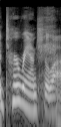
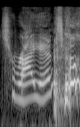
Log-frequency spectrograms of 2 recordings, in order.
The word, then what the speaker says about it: tarantula: Or a tarantula. – It's tarantula, not triantula.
